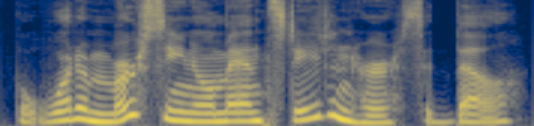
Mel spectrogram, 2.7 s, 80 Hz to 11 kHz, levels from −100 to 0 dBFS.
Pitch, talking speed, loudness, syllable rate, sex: 235 Hz, 245 wpm, -15 LUFS, 4.9 syllables/s, female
